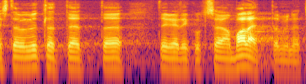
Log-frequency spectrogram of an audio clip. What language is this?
Estonian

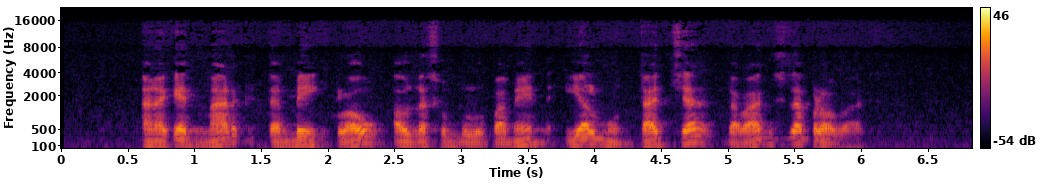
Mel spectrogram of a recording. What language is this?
Catalan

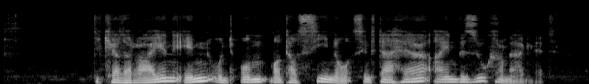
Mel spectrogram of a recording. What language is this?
German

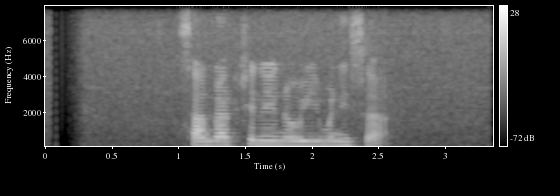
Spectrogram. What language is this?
Sinhala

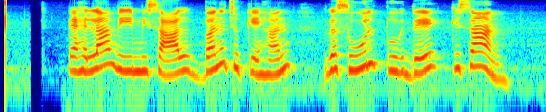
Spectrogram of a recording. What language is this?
Punjabi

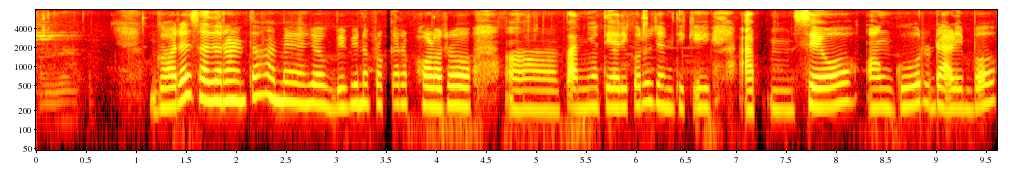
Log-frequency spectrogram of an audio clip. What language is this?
Odia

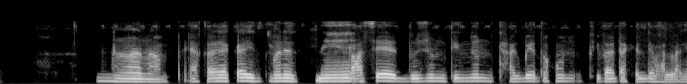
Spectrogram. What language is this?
Bangla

